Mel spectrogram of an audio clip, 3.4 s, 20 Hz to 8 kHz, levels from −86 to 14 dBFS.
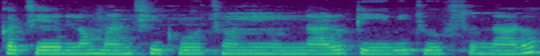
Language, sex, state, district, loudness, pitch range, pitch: Telugu, female, Andhra Pradesh, Krishna, -20 LUFS, 170-180 Hz, 175 Hz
